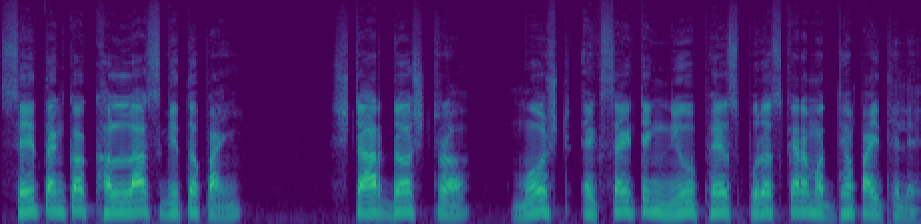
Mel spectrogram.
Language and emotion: Odia, neutral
